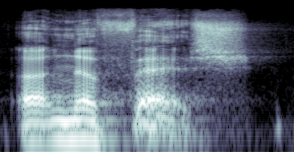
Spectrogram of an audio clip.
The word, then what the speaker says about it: nephesh: And that word is nephesh. Nephesh. That's the way it's pronounced. N-E-H-F-E-S-H.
